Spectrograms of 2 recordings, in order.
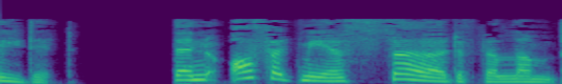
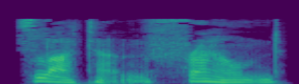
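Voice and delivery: ordinary delivery

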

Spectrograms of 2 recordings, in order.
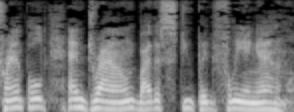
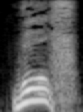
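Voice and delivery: high, urgent shouted name; 11 semitones higher than usual. A narrator's reading. Jack calling to Wolf over the noise, shout. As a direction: shout to reach someone out of earshot. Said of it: "Jack shouted".

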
